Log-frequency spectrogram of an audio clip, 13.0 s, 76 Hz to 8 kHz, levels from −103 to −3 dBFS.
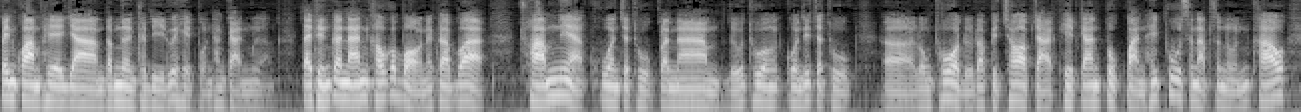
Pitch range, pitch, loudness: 100-125 Hz, 115 Hz, -21 LUFS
